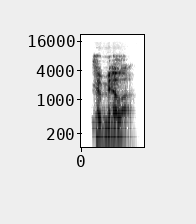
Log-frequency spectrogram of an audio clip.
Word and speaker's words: Camilla: a while so I don't mess it up Camila yeah I said it right yeah you got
